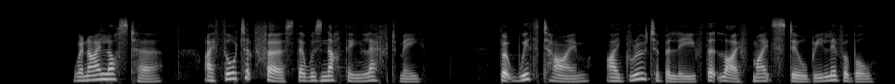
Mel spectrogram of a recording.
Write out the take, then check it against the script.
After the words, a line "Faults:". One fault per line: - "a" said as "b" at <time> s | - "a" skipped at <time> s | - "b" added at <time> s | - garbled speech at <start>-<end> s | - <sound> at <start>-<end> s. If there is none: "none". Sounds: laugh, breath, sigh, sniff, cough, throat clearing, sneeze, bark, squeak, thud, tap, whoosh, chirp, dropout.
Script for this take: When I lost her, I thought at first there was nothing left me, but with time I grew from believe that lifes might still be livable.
When I lost her, I thought at first there was nothing left me, but with time I grew to believe that life might still be livable.
Faults:
- "from" said as "to" at 6.5 s
- "lifes" said as "life" at 7.2 s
